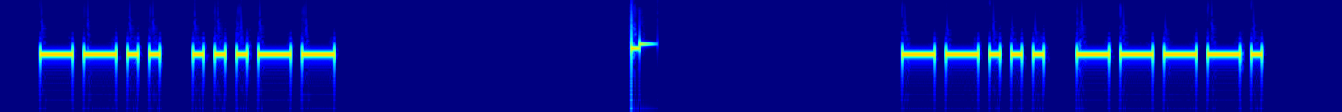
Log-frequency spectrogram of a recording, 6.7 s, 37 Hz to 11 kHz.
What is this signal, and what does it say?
Morse code, heard as a keyed tone, about 22 wpm, 690 Hz. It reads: Z3 79
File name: practice / 22wpm / Two Letter-Number Combinations - 22wpm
